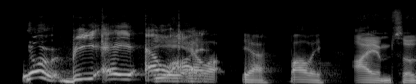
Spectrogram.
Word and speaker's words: Bali: it Bali it's called it's that's how you pronounce it it's Bary b a r l e y no b a l i yeah Bali I am so sorry thank you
